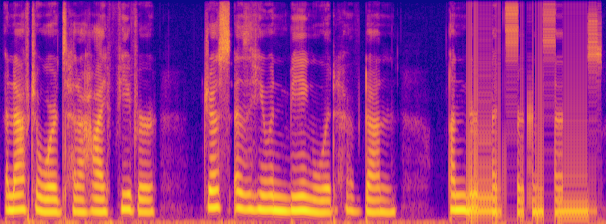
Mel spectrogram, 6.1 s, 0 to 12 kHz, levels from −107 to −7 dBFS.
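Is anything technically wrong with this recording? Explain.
Yes. From 4.67 s to the end at 6.06 s, the speech turns into robotic sound from repeated short buffers. The voice becomes a rigid, metallic buzz pitched at 66.9 Hz. It still loosely tracks the words. The likely cause is new audio arriving too slowly. The playback fills each gap by looping the last block of roughly 15 ms, which sets that fixed pitch. Most of the real audio in this stretch, around two thirds or more, is lost to the repeats.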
